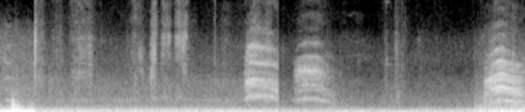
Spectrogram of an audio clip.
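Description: A bird gives three short calls, two close together about two and a half seconds in and one near the end, over a steady low rumble of wind and surf.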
